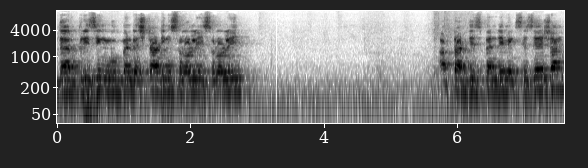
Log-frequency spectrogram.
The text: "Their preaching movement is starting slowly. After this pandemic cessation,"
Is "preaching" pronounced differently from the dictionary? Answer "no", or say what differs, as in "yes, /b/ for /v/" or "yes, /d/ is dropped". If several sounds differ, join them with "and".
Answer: yes, /s/ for /tʃ/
